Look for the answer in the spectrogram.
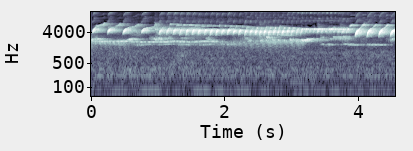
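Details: Song of a Belgian canary, used to warm up males and bring hens into breeding condition: chirped notes leading into a long rapid high trill, then quick repeated chirps.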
